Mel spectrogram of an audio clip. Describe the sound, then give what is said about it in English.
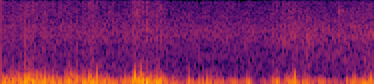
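A man types on a keyboard instead of speaking during a KWOD Radio call-in show: an irregular run of muffled, low-pitched keystroke taps, fairly loud and steady, with no voices. “And of course, instead of saying anything, he's typing.”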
